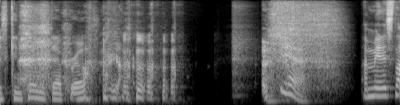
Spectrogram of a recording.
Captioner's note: laughter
